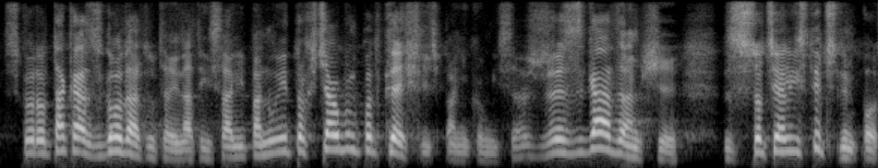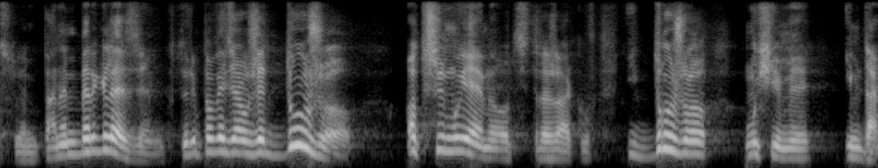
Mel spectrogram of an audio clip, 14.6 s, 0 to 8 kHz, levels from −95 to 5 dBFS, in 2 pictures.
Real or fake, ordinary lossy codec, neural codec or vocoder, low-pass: fake; none; codec, 16 kHz, 6 kbps, DAC; none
